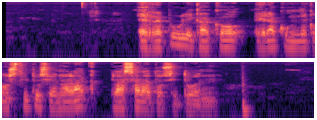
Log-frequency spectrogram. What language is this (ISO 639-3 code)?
eus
